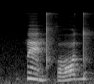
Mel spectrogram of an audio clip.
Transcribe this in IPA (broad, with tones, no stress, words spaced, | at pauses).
pɛ̃˥˧dkɔ˨˥d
